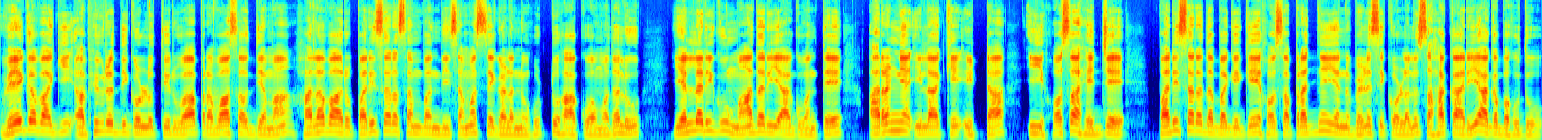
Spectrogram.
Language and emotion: Kannada, neutral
